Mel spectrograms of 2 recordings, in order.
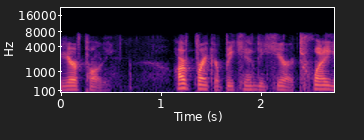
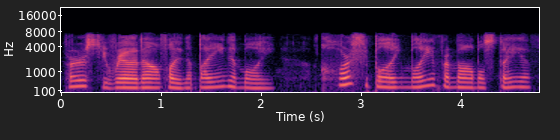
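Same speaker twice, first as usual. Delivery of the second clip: put-on young filly voice; 8 semitones higher than usual. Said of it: "she heard Apple Bloom's voice".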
